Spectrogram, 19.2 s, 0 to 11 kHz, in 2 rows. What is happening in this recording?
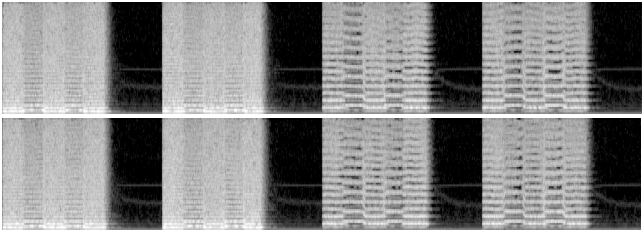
synth loop 1 100bpm CPK
Alternating octave stabs on old school synth
synth, techno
